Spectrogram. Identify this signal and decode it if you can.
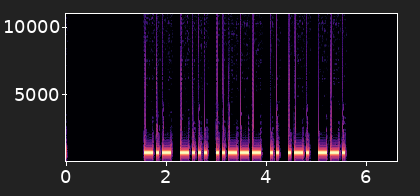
Morse code, heard as a keyed tone, about 22 wpm, 700 Hz. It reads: KB2IRG
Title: Speed Racing - USA 2x3 Call Signs 20wpm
